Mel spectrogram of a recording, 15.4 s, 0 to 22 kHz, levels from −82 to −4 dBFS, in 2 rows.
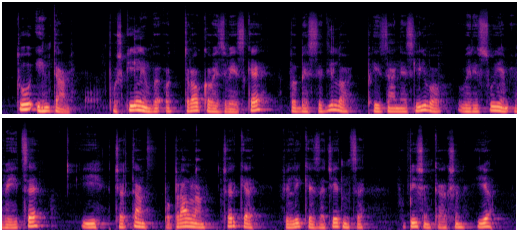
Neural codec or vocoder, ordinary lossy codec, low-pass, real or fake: none; none; 19.8 kHz; real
